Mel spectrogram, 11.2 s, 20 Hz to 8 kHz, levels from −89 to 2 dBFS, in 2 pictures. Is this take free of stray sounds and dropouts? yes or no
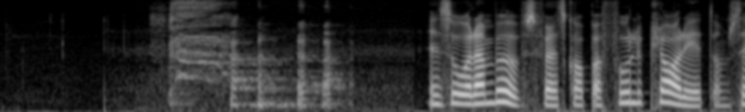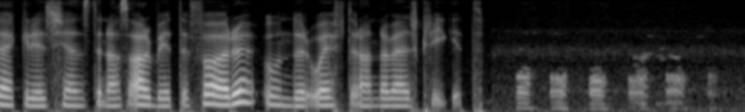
no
